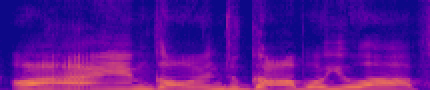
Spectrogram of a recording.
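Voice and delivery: loud troll threat, swelling to the end; menacing troll. A narrator's reading. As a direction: threaten loudly as a hungry troll. Troll threatens the big goat.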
